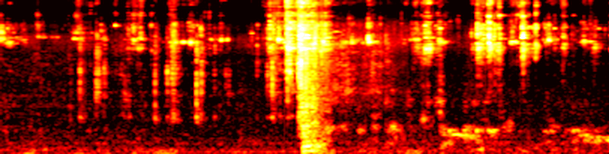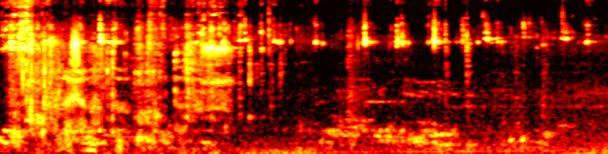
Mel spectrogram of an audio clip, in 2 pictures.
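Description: Pigeons, including a young Palestine-breed pigeon, coo softly amid rustling and flapping, with a sharp clatter early on; background noise continues between calls.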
